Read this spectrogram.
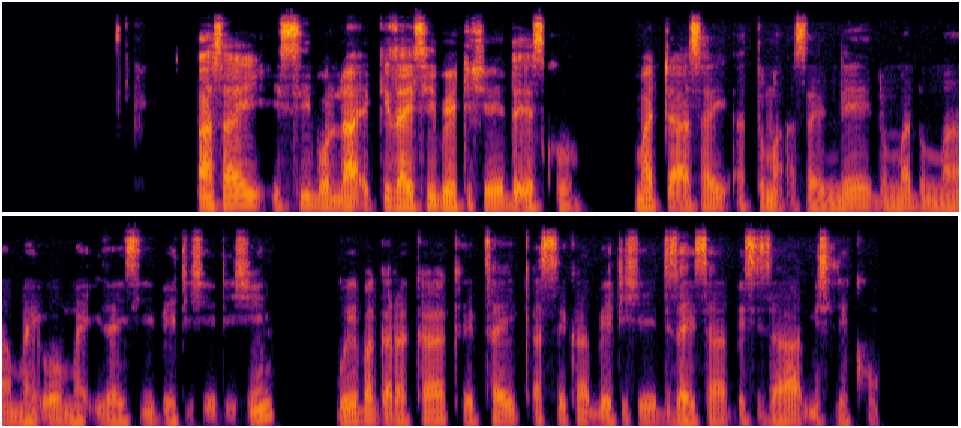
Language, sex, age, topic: Gamo, female, 18-24, government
